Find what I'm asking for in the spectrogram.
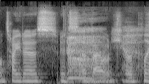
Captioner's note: gasps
